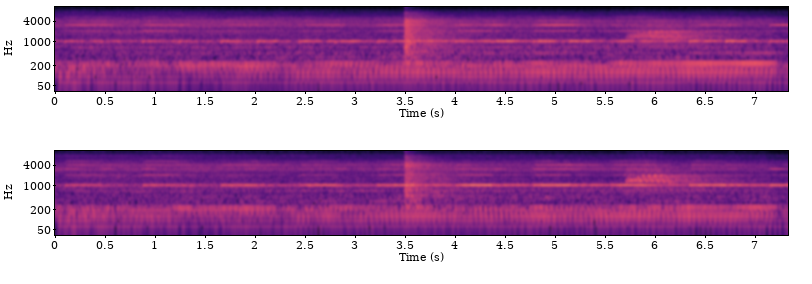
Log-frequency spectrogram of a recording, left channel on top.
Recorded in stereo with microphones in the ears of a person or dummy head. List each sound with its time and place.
0.0 s an engine running: 20° left (ahead or behind), 1.5 m
3.5 s a clap: 15° left (ahead or behind), 0.6 m
5.7 s a bird: 30° right (ahead or behind), 1.1 m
